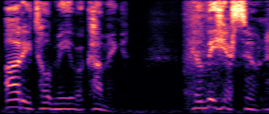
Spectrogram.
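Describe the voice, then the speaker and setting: Casting: woman to play no-nonsense rebel ally for a game, slightly low voice, music underneath. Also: brisk, lightly acted. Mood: matter-of-fact. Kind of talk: video game cutscene acting.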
